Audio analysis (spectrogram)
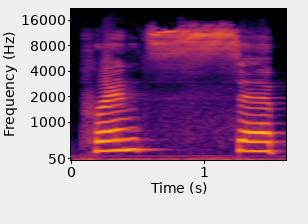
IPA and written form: prɪnsəpəl (PRINCIPAL)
